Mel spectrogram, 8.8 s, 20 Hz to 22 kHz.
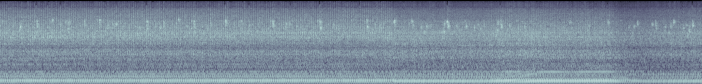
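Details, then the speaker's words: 2003 Honda Element petrol engine idling with a faint, quick ticking puff over the hum; suspected exhaust leak, possibly at a gasket, not confirmed. "so hopefully when I start it up and and I ran it you guys could hear that exhaust leak"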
